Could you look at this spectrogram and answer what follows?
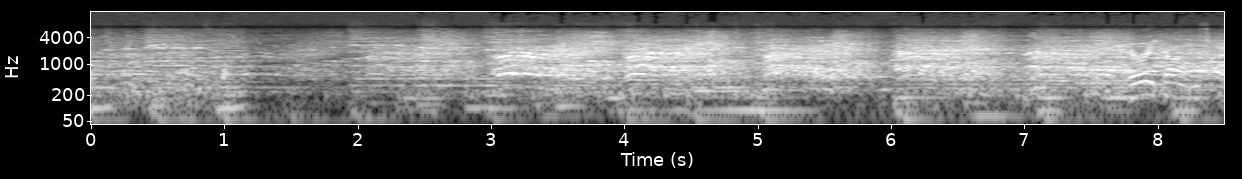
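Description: An excited crowd cheers and shouts at Splash Mountain as a daredevil arrives, the noise swelling louder partway through and rolling in waves of whoops and yells.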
